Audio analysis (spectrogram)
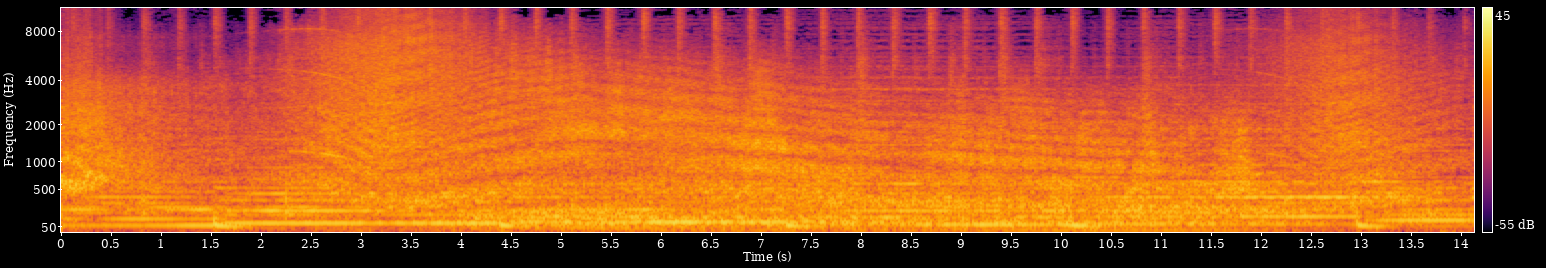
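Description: A Sukhoi jet fighter roars at a test airfield, loud and sustained throughout with rising and falling sweeps as it passes, the engine noise dense and continuous with no talk.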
